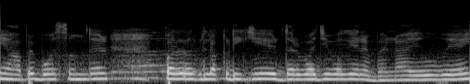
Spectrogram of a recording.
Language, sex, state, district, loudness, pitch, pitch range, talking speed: Hindi, female, Uttar Pradesh, Shamli, -19 LUFS, 240 Hz, 230-250 Hz, 140 wpm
